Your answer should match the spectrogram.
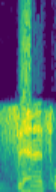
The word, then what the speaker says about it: Zenith: Yesterday, guys, you guys were talking about Aaron and Zenith watches, and that's what it's actually pronounced, not Zenith like the old TV.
